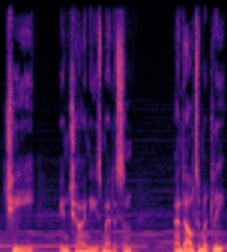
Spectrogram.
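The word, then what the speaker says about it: qi: the body improve energy flow often called Kei pronounced chi in Chinese medicine and ultimately ease conditions like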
